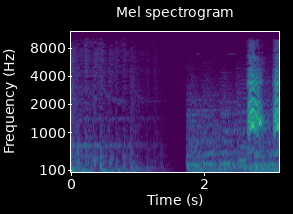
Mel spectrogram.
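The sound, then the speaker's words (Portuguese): A crow caws twice in quick succession, harsh and fairly loud, after a low murky rumble fades into a brief silence and a steady background hum returns. “Em nossa singela homenagem póstuma ao grande corvo,”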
